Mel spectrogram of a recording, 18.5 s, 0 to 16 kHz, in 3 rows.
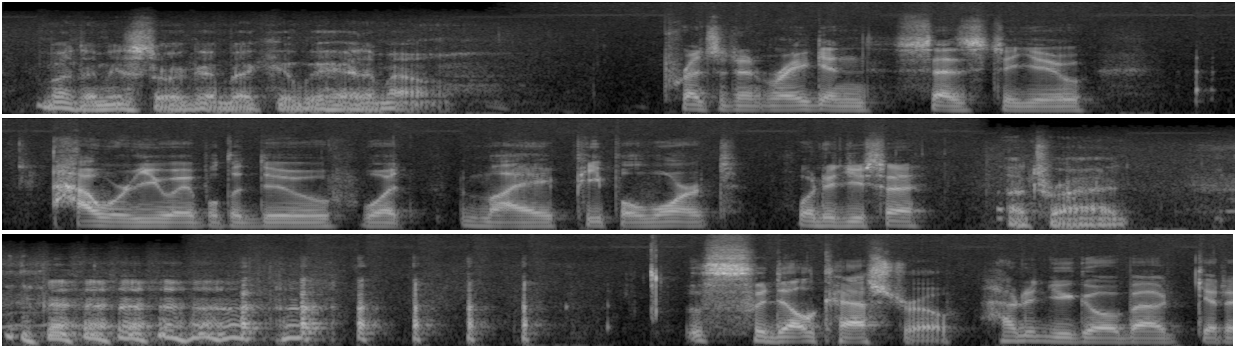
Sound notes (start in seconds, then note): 12.2 both laugh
